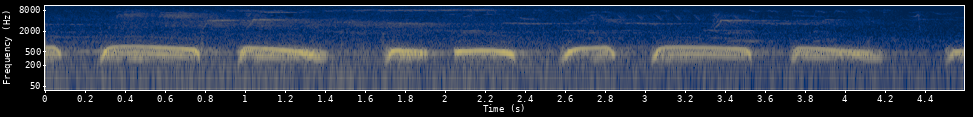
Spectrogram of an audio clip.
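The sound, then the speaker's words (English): A wood pigeon croons, a steady rhythmic series of soft, deep cooing notes repeated one after another, with faint higher birdsong twittering in the background. “Wood pigeons have a deep rhythmic song, usually of five notes.”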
